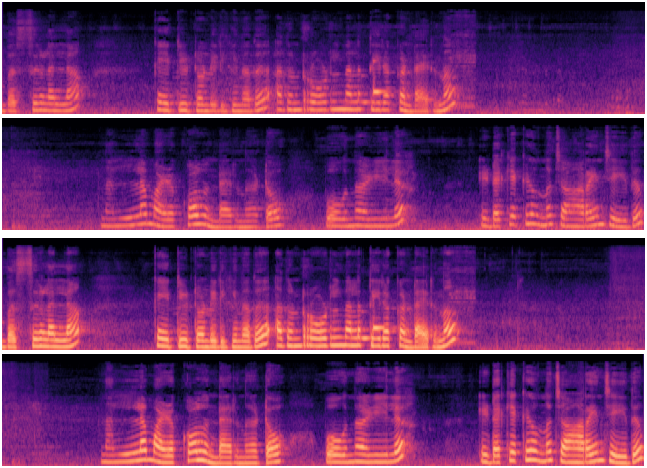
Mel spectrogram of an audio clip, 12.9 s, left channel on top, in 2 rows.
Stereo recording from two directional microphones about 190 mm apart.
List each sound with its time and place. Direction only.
0.0 s a woman's voice: 25° right (ahead or behind)
7.4 s a woman's voice: 25° right (ahead or behind)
